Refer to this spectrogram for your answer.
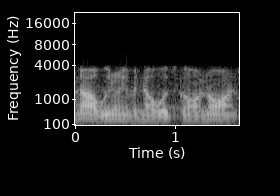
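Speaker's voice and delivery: plain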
